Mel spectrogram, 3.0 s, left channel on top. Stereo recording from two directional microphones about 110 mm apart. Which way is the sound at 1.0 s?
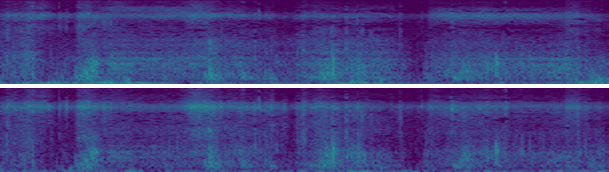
30° left (ahead or behind).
